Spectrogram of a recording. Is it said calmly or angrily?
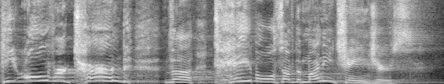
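angrily. It is said with angry force.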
